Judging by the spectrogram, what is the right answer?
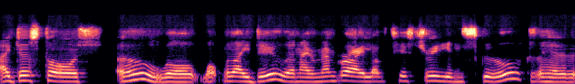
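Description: Recorded dry and close with no echo, a woman in a Dublin accent speaks at a moderate pace, her fairly low pitch carrying a dark, mellow tone and ordinary pitch variation. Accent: Dublin Irish. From Ireland, Dublin. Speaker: academic. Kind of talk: interview. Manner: halting, with repeated words.

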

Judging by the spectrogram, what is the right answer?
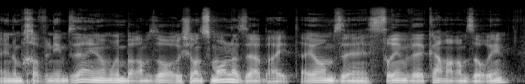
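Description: A man's very deep, low voice at a very fast pace, very even loudness and fairly even intonation, over noticeable background noise. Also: hardly any pauses. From Israel, Ra'anana. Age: 40s. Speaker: telecom executive. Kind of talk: casual interview.

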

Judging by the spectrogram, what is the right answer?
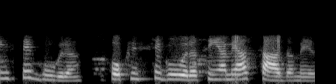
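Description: Lively intonation marks this woman's speech, delivered at a moderate pace. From São Paulo coast, Brazil (Praia Grande). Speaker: solo traveler and women's travel group organizer. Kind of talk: casual interview chat.

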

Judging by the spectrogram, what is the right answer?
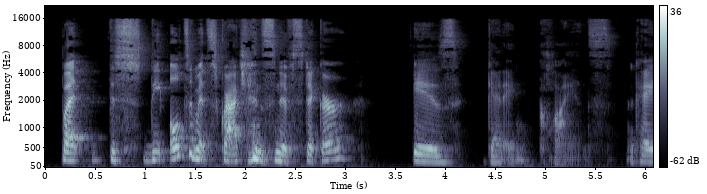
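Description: A woman with a New York accent speaks in a bright, sharp, animated tone at a medium pitch. Her intonation is lively, and the recording is very clean with a silent background. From US, Long Island, New York. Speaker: business coach podcast host. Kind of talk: solo podcast monologue.

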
